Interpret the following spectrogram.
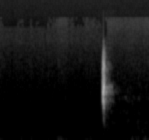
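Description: Near silence, broken once by a single short click about a second and a half in.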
